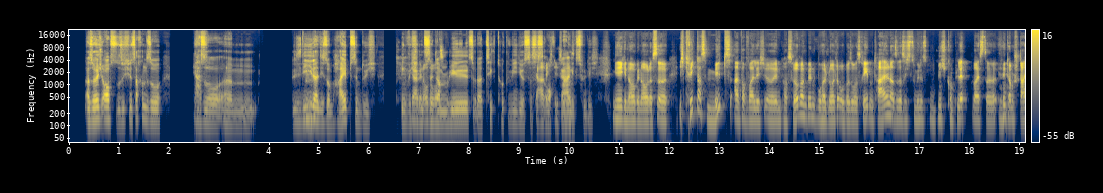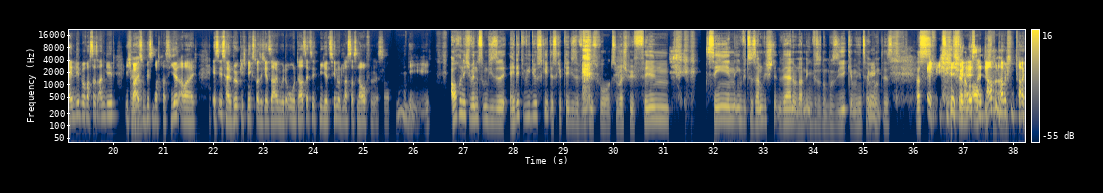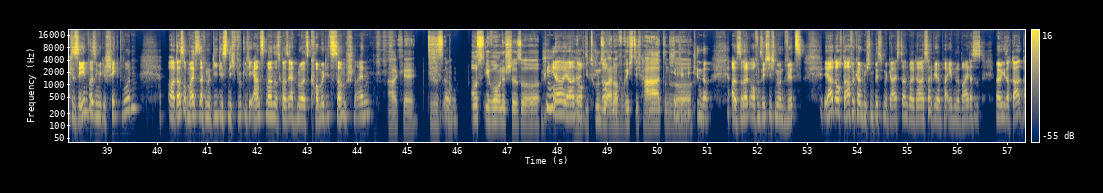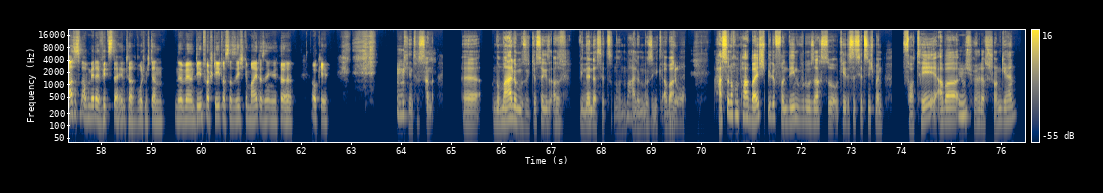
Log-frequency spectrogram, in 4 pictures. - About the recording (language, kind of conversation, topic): German, podcast, Wie findest du neue Musik?
- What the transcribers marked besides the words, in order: other background noise; chuckle; other noise; chuckle; chuckle; laughing while speaking: "will ehrlich"; laughing while speaking: "paar"; chuckle; chuckle; in French: "Forté"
